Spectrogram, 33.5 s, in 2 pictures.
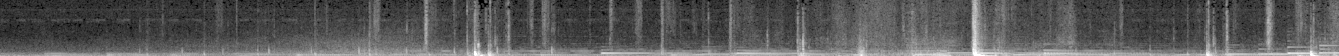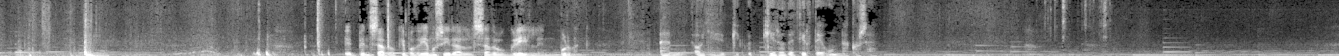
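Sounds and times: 
soft shuffling and rustling of people climbing in: 1.8s - 21.1s, 27.8s - 30.8s
car doors thumping shut as people get in: 5.8s - 6.4s, 10.0s - 12.7s, 16.2s - 18.2s
speech: 21.1s - 24.0s, 25.8s - 27.8s.

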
